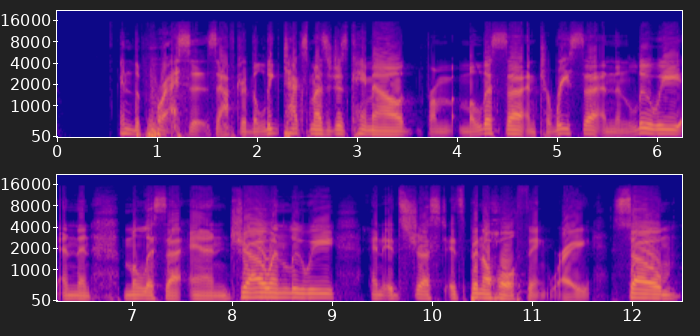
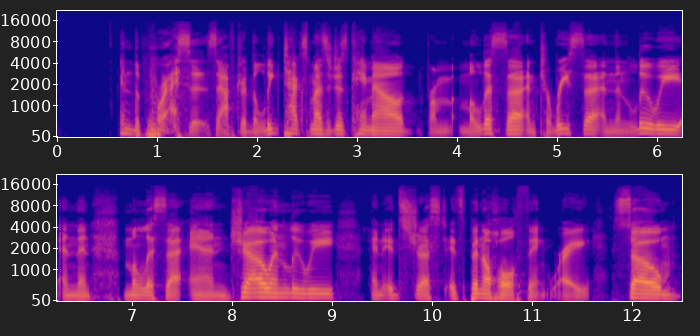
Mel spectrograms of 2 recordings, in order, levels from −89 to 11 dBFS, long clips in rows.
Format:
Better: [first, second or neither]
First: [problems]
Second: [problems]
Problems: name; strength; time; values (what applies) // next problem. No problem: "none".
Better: second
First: distortion; slight; 3% of the sound clipped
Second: none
